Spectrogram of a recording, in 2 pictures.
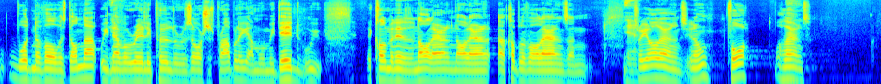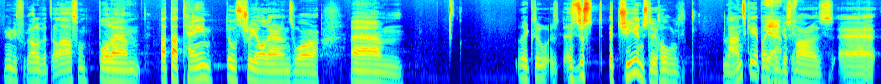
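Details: Adult male speaker; normal speech.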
